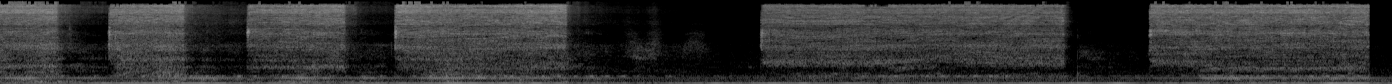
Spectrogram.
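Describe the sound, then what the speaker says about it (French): Cleaner pumped from a shaken spray bottle inside an oven for a deep clean, heard as several sharp close hissing bursts of uneven length separated by short pauses, with no talking. "je vais venir pulvériser en faisant attention de ne pas mettre dans la bouche d'aération du"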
